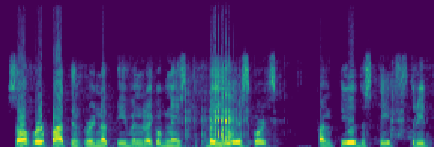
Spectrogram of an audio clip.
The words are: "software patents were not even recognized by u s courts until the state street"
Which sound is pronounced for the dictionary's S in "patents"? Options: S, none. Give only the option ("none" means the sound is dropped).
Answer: none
